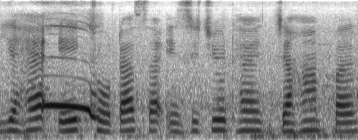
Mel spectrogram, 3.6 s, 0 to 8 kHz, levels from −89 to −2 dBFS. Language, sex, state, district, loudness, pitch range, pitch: Hindi, male, Punjab, Fazilka, -16 LUFS, 195-220 Hz, 210 Hz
